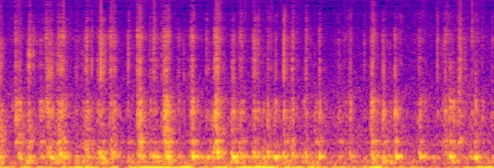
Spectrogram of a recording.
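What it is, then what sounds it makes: Scratch art paper card being scratched. A wooden stylus scratches lines into a flat black-coated scratch art paper card held down with one hand, near a drawn bicycle. Quiet, dry scraping strokes come in quick, uneven bursts with soft papery rasps and a low rumble underneath.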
